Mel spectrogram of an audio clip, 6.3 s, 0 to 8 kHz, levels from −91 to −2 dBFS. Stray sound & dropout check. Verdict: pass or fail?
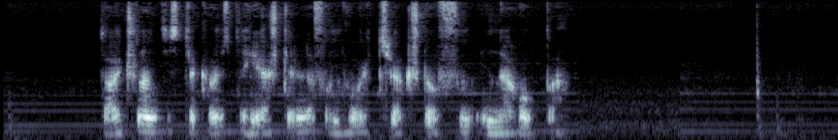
pass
